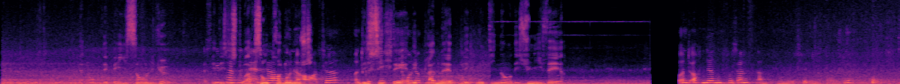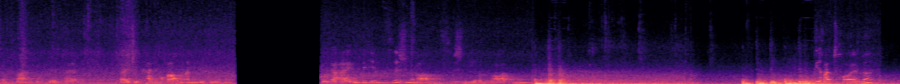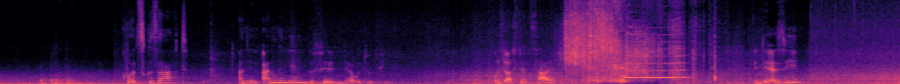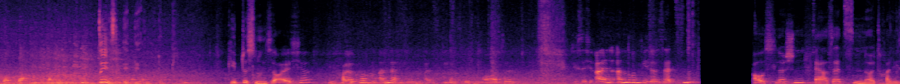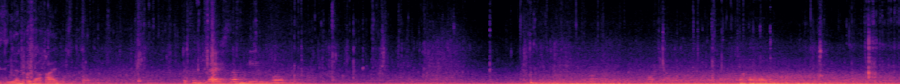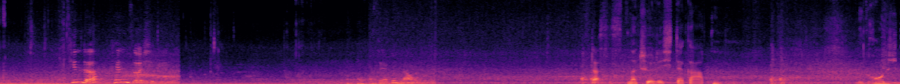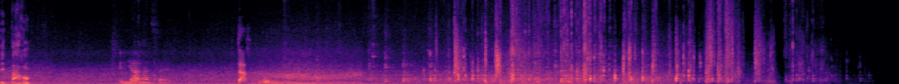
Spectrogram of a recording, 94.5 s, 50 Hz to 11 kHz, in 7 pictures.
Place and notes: Ellerholzbrücken - Gegenort
Agentin 006, Agentur für Identität; Erster Versuch.
Hamburg, Germany, October 2009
